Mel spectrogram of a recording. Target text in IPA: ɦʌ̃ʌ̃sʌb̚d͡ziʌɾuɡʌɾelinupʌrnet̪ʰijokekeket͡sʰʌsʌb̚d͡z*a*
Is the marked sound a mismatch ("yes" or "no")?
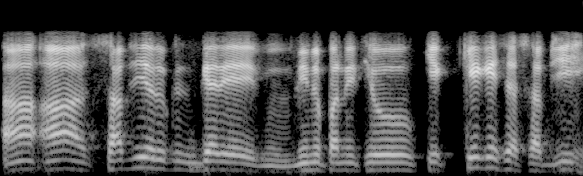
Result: yes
